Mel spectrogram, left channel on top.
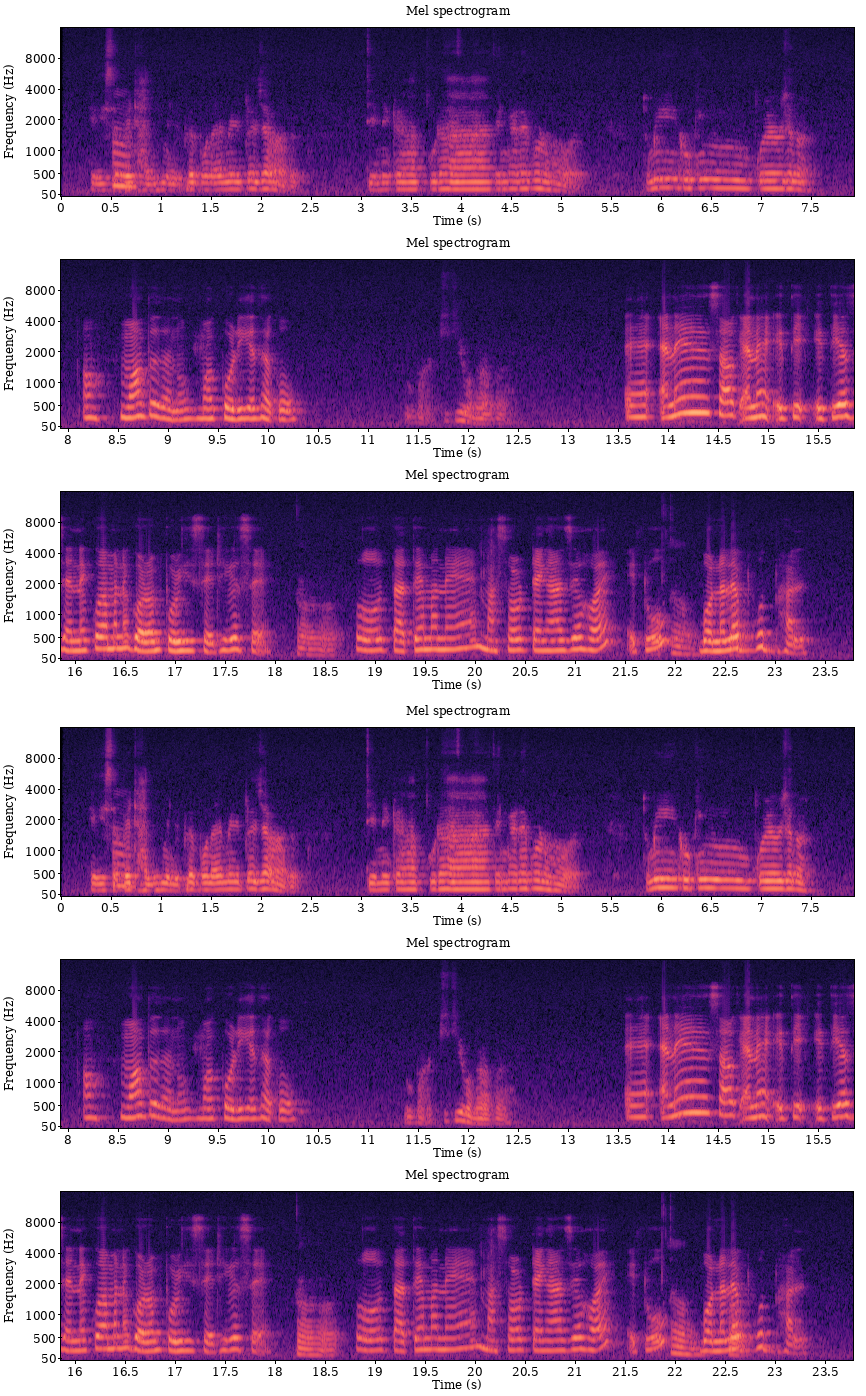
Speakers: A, on the right; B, on the left.
A: সেই হিচাপে
B: অঁ।
A: ঢালি মেলি পেলাই বনাই মেলি পেলাই যাওঁ আৰু। তেনেকা পুৰা তেনেকুৱা টাইপৰ নহয়, তুমি কুকিং কৰিব জানা?
B: অ' মইতো জানো মই কৰিয়ে থাকোঁ।
A: বাকী কি বনাব পাৰা?
B: এ, এনে চাওঁক এনে এতি এতিয়া যেনেকুৱা মানে গৰম পৰিছে ঠিক আছ <unintelligible>
A: হা হা
B: চ' তাতে মানে মাছৰ টেঙা যে হয়। এইটো
A: হা
B: বনালে
A: হা
B: বহুত ভাল।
